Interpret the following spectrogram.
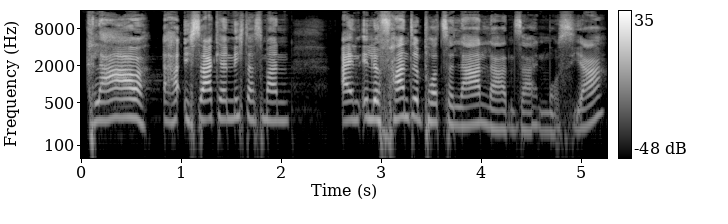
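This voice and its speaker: A high-voiced woman delivers a sermon in a lively, chatty way, turning often to speak directly to her listeners. Her voice sits dry and close, with hardly any room sound around it. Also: measured pace, no room sound. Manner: lively and chatty, laughs and addresses the congregation directly. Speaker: preacher.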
